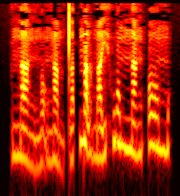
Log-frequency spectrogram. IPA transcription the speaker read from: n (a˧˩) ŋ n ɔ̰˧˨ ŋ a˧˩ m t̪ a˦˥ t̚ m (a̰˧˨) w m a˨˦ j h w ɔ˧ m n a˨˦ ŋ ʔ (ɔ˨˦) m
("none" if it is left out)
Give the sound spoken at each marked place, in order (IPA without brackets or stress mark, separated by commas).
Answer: a˧˩, a̰˧˨, ɔ˧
